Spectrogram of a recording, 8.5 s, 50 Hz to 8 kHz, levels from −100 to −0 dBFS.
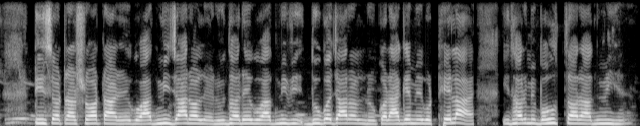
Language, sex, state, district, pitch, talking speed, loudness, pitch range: Magahi, female, Bihar, Samastipur, 240 Hz, 190 wpm, -15 LUFS, 230-250 Hz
